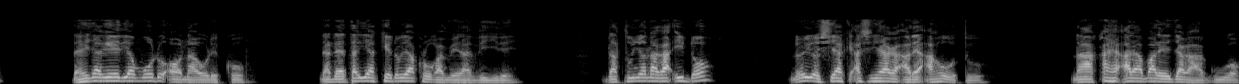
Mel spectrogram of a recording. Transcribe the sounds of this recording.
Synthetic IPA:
daheɲaɣeɾiamoːdoʔɔnaoɾeko | nʔadɛːtaɣiakeːndoɣeakoɾoɣameɾaðiːɾe | ndatuːɲanaɣaʔidɔ | nɔidɔɕiakɛ̰ʔaɕ̬iɦɛaɣa̰ʔaɾea̰ʔaɦotu | naːkaɦɛaʔaɾeamaɾeːd͡ʑaɣaɣuɔ

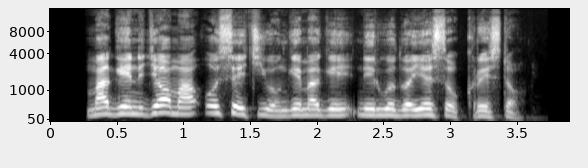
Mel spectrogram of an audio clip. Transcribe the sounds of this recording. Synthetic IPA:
maɡɪnd͡ʒɔmaʔoset͡ʃioŋɡɪmaɡɪniɾwod̪wajesokɾɪsto̰

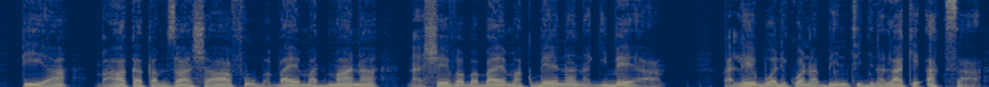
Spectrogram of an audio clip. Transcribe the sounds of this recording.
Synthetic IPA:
pia | ma̰akakam̩zaːʃaafuɓa̰ɓaɛmaɗmana | na̰ʃɛvaɓaɓaɛmakɓɛnanaɡiɓɛa̰ | ka̰lɛɓualikuwanaɓintiʄinalakɛʔaksa̰

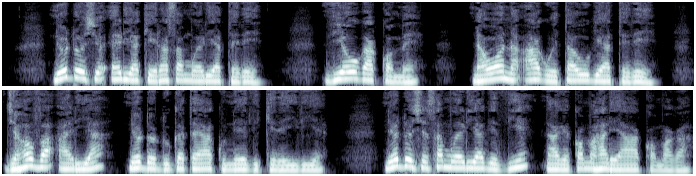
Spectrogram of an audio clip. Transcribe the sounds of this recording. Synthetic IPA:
neondoːɕiɔʔɛɾiakeːɾasamwɛɾiateɾe | ðieoɣakɔmɛ | nawɔnaʔaɣwetauɣeateɾe | d͡ʒɛɦɔvaʔaɾia | neondoduɡatajakuneːðikeɾeiɾiɛ | neondoːɕijɔsamwɛɾiaɣeðienaːɣekɔmaɦaɾeaːkɔmaɣa

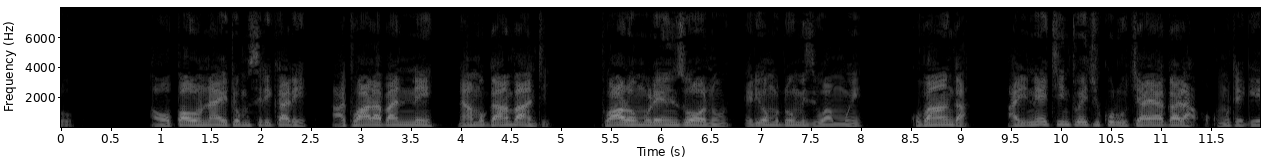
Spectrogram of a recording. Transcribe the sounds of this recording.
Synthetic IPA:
ṵ | a̰wo̞pawulo̞najito̞ːmusiɾikale̞ | a̰twaːlaβanːe̞ | naːmuɡaːmbaːntḭ | twaːlo̞ːmule̞ːnzo̞ːno̞e̞ɾjo̞ːmuduːmiziwamwe̞ | kuβaːŋɡa̰ː | line̞ːciːntue̞ːcikulucaːjaɡala̰ʔo̞kumute̞ɡeː

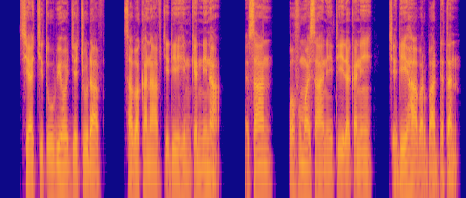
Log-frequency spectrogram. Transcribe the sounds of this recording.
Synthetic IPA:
sɪjɐt͡ʃːɪt̪ʼuːbiːhɔd͡ʒːɛt͡ʃːuːᶑaːf | sɐβɐkɐnaːft͡ʃʼɪd̪iːhɪŋkɛnːɪna̰ː | ʔɪsaːn | ɔfʊmɐɪsaːniːt̪iːᶑɐkʼɐniː | t͡ʃʼɪd̪iːɦaːbɐɾbaːd̪ːɐt̪ɐn

